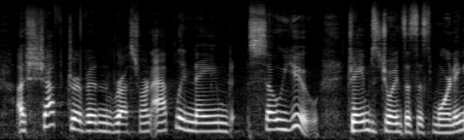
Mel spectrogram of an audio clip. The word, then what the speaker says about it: SOU: It's SOU. SOU. Some people have a lot of troubles pronouncing it, but you know, Sal, this, that.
